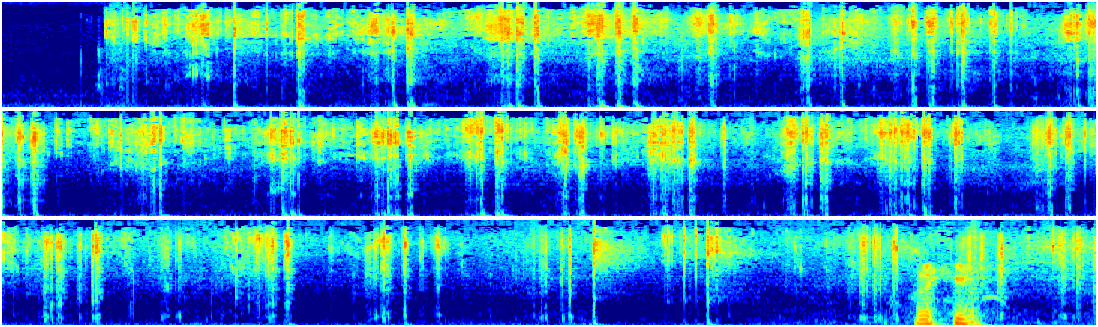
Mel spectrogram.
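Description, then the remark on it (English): A man chews and crunches glass, with steady gritty cracking and grinding that runs almost nonstop, sharp bright snaps layered over a continuous brittle crackle, briefly joined by a low voiced sound near the end. “No, just this is a guy who enjoys eating glass.”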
